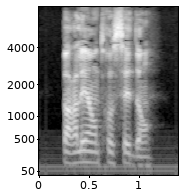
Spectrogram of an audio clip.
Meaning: to talk under one's breath, to mutter, to mumble
- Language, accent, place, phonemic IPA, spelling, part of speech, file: French, France, Lyon, /paʁ.le ɑ̃.tʁə se dɑ̃/, parler entre ses dents, verb, LL-Q150 (fra)-parler entre ses dents.wav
